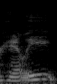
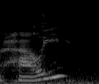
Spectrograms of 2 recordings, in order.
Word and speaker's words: Hallie: conscious about calling her Hallie, because it's spelled kind of like Allie. So we put an H in front of it, Hallie.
